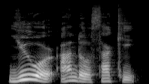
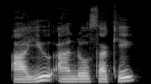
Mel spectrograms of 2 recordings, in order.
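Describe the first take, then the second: First: Said in the usual way. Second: "Are you Ando Saki?" slowly, lifting the pitch at the end; rising question. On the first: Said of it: "疑問文は最後を上げる". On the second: Shown as a demonstration. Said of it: "疑問文は最後を上げるように発音したり". (「Are you Ando Saki?」の最後を上げて)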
